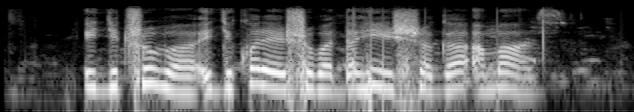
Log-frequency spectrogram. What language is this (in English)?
Kinyarwanda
